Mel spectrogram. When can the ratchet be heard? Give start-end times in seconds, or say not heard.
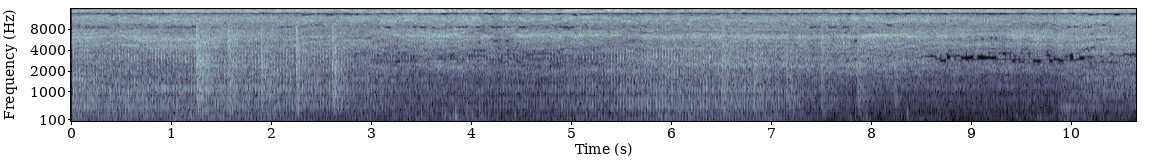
not heard.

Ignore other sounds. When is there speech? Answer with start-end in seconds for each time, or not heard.
not heard.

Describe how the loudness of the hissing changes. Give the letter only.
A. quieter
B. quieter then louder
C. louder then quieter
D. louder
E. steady
E.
